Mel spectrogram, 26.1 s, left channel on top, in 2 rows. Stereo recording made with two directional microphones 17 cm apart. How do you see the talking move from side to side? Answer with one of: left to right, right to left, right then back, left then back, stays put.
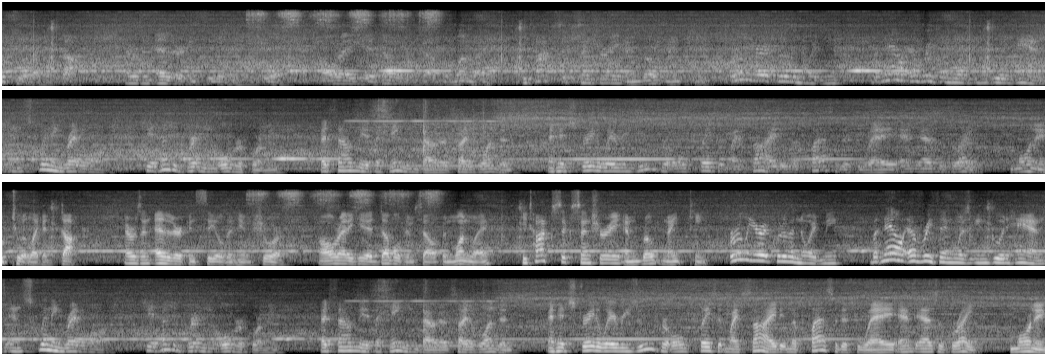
left then back.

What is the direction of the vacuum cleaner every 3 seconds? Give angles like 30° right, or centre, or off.
40° left, 40° left, 40° left, 40° left, 40° left, 40° left, 30° left, centre, 10° right.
